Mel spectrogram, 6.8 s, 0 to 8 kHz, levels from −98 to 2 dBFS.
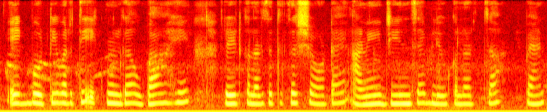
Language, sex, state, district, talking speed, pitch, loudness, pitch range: Marathi, female, Maharashtra, Pune, 165 wpm, 245 Hz, -16 LUFS, 230-255 Hz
